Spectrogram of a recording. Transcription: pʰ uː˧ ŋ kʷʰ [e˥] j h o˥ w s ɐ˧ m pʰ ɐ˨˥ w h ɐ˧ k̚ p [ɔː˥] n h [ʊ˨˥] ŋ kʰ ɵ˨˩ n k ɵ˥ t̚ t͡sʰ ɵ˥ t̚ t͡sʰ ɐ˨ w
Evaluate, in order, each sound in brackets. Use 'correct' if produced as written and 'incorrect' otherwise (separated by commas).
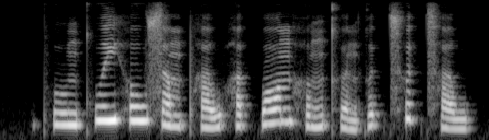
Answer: correct, correct, correct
